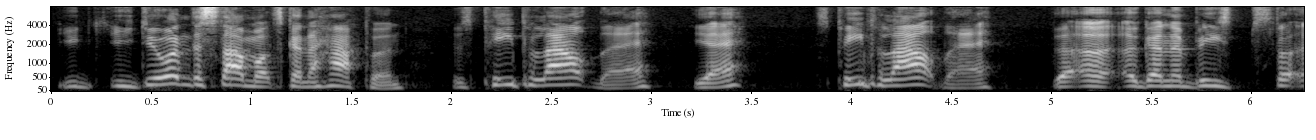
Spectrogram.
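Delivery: ordinary talk, nothing marked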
